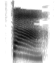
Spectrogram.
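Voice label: "Dà", Chinese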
